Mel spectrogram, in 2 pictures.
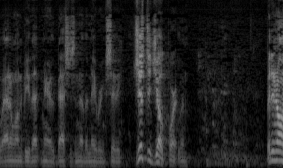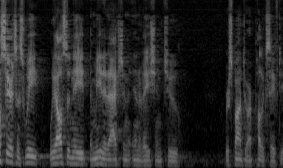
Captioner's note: laughter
